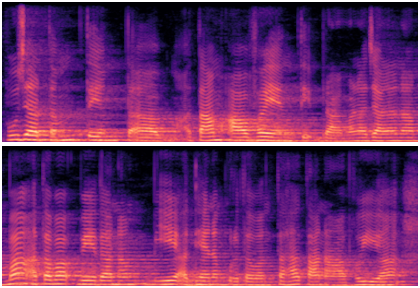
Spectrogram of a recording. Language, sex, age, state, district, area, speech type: Sanskrit, female, 18-30, Andhra Pradesh, Anantapur, rural, spontaneous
